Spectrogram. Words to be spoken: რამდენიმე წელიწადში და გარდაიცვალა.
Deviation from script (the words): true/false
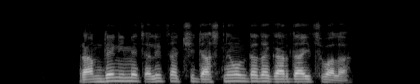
true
